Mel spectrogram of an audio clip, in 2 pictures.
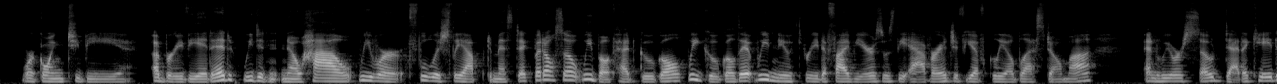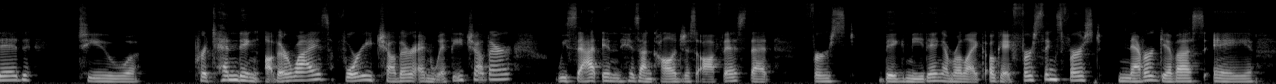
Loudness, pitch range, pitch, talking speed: -27 LUFS, 130-170 Hz, 145 Hz, 165 wpm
